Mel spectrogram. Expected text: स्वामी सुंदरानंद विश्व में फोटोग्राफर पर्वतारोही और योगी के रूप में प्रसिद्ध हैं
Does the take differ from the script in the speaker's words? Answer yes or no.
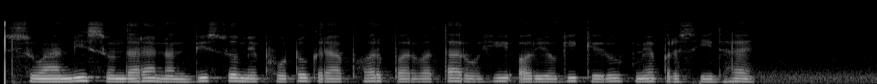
no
